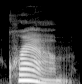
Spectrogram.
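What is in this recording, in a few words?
"cram", English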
